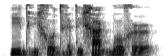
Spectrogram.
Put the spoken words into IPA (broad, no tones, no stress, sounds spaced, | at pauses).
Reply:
i dʱ i x o dʱ ɛ t i x a ɡ͡b o x ə˞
